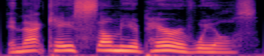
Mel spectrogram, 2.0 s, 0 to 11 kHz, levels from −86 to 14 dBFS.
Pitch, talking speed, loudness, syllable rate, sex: 210 Hz, 275 wpm, -14 LUFS, 4.6 syllables/s, female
